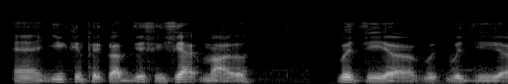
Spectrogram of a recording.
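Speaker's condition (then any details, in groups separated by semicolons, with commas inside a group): Mouth cancer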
